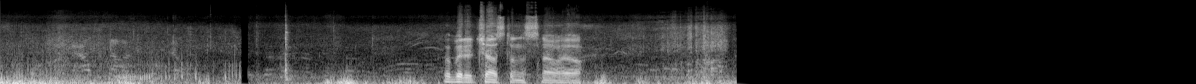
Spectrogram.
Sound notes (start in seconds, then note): 2.4 crowd noise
